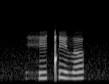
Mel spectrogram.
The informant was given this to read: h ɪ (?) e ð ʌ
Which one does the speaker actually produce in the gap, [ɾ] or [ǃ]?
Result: ǃ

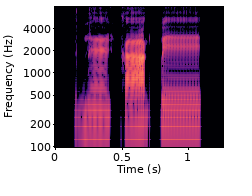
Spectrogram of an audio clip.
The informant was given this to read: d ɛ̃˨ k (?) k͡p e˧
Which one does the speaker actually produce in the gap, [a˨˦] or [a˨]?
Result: a˨˦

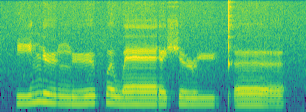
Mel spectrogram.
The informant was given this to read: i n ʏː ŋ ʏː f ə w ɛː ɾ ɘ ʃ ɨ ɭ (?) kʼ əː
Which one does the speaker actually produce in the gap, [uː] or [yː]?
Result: yː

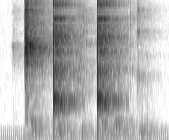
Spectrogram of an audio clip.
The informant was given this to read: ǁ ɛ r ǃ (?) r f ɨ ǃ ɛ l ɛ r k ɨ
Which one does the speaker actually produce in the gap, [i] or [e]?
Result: i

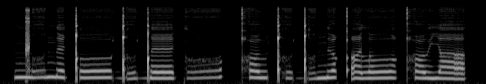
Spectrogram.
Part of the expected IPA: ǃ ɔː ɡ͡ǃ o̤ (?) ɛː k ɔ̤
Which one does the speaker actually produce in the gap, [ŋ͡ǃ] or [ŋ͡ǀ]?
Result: ŋ͡ǃ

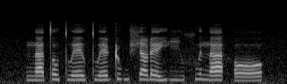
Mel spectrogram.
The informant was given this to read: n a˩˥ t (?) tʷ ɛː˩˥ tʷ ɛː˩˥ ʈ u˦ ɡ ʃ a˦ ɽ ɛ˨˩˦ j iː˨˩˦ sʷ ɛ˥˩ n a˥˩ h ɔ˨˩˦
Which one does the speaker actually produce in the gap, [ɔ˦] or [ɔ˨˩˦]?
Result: ɔ˦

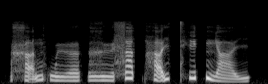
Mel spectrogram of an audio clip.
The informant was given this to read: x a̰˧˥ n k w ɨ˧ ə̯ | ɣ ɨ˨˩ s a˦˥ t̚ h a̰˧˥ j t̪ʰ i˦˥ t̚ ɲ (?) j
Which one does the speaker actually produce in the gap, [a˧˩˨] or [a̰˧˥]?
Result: a˧˩˨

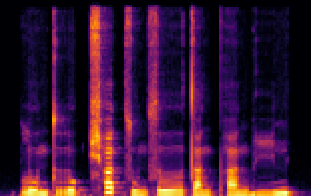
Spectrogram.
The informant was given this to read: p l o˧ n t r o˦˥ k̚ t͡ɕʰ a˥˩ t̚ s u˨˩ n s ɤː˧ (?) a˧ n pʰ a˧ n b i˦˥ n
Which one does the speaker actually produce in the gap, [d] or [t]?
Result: t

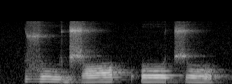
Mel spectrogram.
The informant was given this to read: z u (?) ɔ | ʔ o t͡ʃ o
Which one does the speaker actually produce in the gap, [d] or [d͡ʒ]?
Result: d͡ʒ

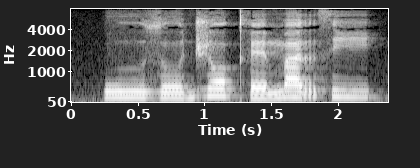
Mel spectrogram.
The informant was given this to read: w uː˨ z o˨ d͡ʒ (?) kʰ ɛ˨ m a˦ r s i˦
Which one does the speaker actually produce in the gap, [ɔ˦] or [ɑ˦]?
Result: ɔ˦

